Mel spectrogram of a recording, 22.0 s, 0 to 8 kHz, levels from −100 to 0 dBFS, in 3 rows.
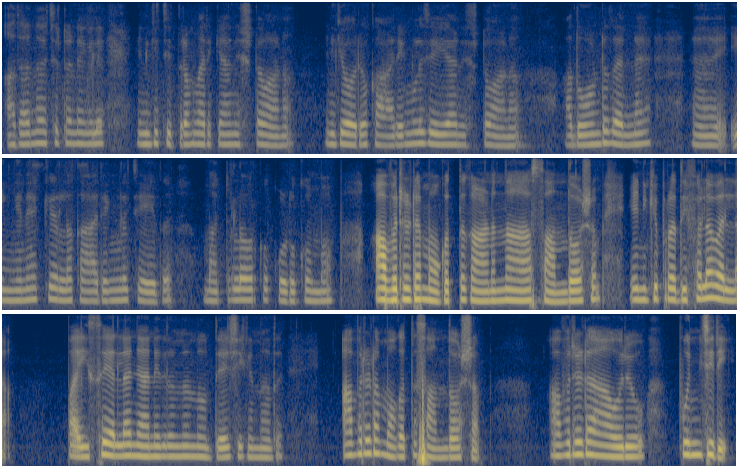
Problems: low volume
